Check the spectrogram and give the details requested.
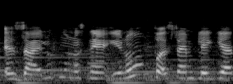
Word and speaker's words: xylophone: ठीक है, जाइलोफोन, ठीक है, इसे जाइलोफोन बोलते हैं, तो प्लीज इसे प्रोनाउंस करने में गलती मत कीजिएगा जैसे मैंने पहले करा। सो इट्स जाइलोफोन, ठीक है।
